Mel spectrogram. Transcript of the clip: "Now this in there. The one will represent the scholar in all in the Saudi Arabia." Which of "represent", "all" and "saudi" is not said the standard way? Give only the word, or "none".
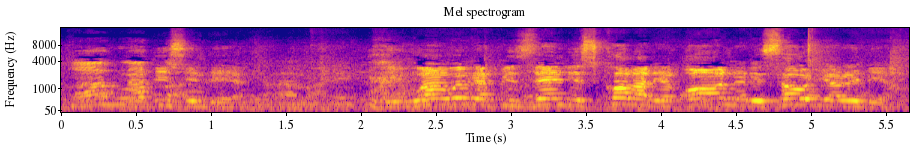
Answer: all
